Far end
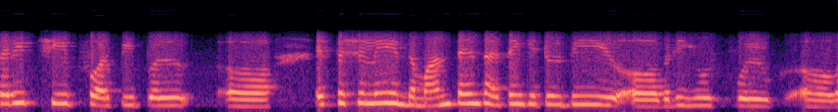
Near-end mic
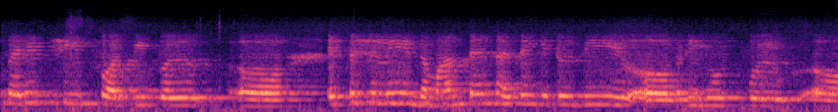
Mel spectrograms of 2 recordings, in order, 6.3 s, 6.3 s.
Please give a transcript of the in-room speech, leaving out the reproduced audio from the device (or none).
none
